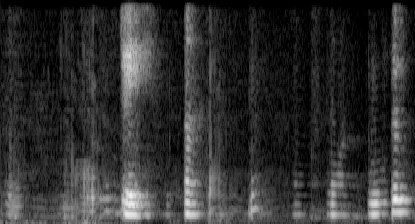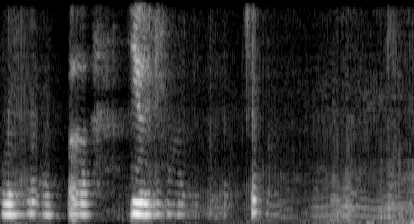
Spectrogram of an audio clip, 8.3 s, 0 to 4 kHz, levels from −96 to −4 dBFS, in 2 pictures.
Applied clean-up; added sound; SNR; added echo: neural mask model DeepFilterNet 3.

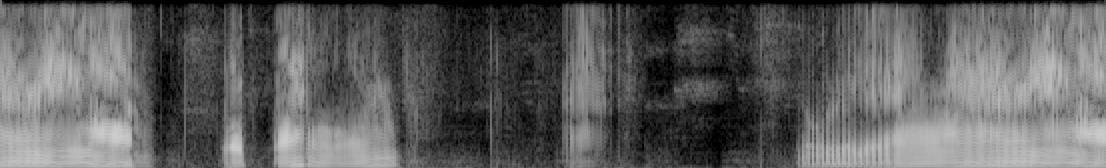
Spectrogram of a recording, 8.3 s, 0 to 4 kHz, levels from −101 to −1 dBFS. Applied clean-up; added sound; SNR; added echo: neural separator model SepFormer WHAMR!.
